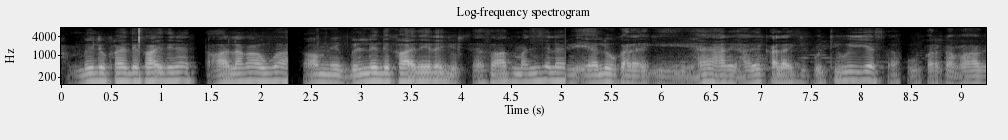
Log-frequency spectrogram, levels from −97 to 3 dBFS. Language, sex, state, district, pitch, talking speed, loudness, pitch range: Hindi, male, Maharashtra, Aurangabad, 130 Hz, 220 wpm, -35 LUFS, 110-140 Hz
